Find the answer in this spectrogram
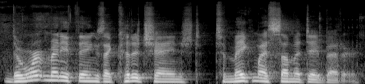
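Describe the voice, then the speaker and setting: Man narrating an adventure, mid-pitched voice. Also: big pitch swings, brisk. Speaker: climber narrating own expedition. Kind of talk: scripted voice-over narration.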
